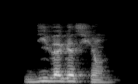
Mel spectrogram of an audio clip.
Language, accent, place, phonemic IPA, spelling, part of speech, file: French, France, Lyon, /di.va.ɡa.sjɔ̃/, divagation, noun, LL-Q150 (fra)-divagation.wav
- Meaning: 1. divagation 2. wandering, rambling 3. raving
